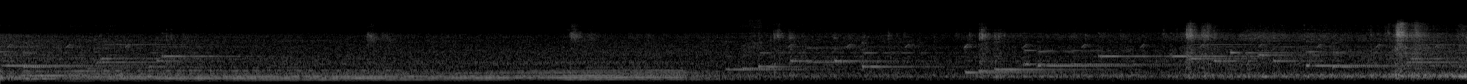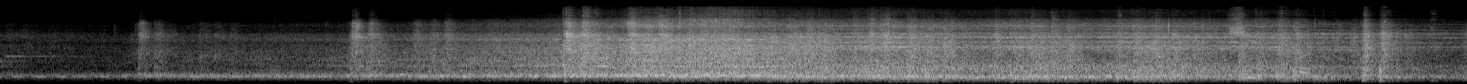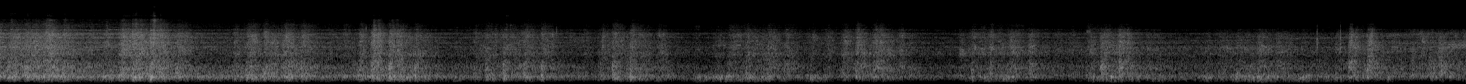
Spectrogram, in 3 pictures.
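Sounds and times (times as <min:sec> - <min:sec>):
diesel locomotive passing: 0:00.0 - 0:44.0
train wheels clickety-clack: 0:03.6 - 0:04.0, 0:11.0 - 0:44.0.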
